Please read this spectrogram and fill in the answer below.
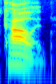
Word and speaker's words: Khalid: pronounced Khalid but But he he released a record called Free Spirit in 2020 that was just phenomenal.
